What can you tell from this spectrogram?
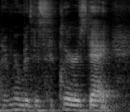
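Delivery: ordinary delivery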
